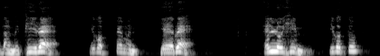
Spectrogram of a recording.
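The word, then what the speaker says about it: אלהים: 비레 이거 빼면 예레 엘로힘 이것도 그 다음에 힘 그런 감각이 없어요. 그러니까 미국에 많이 사는 사람은 엘로힘 그렇게 이제 발음하잖아요. 엘로힘 안에 엘로힘 우린 그게 돼요. 근데 엘로힘 혀가 꼬부라져요. 술 먹은 사람처럼.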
